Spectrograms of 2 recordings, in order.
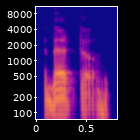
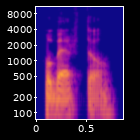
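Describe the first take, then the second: First: The name begins with a breathy H sound. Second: The name begins with an R sound.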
